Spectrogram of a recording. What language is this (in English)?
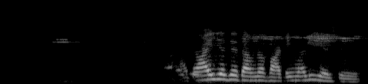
Gujarati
